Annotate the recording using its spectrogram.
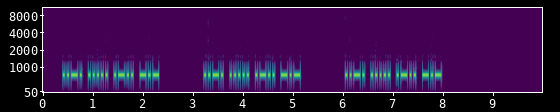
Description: Morse code, heard as a keyed tone, about 27 wpm, 700 Hz. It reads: F5LK F5LK F5LK
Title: DXCC-100 Call Signs - 4 Characters - Repeated 3x - 28wpm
